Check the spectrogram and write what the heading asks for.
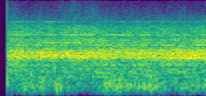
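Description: A four-engined regional jet airliner's engines running with a steady whine as it rolls along the runway.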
